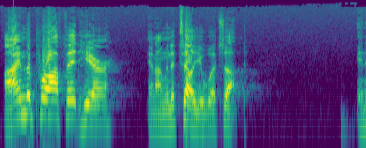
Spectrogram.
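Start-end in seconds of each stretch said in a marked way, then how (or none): 0.0-3.3 hammed-up domineering wife, louder; bossy Jezebel. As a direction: lay down the law like a self-made prophet.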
